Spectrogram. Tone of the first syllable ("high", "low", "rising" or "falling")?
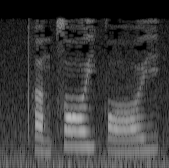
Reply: low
